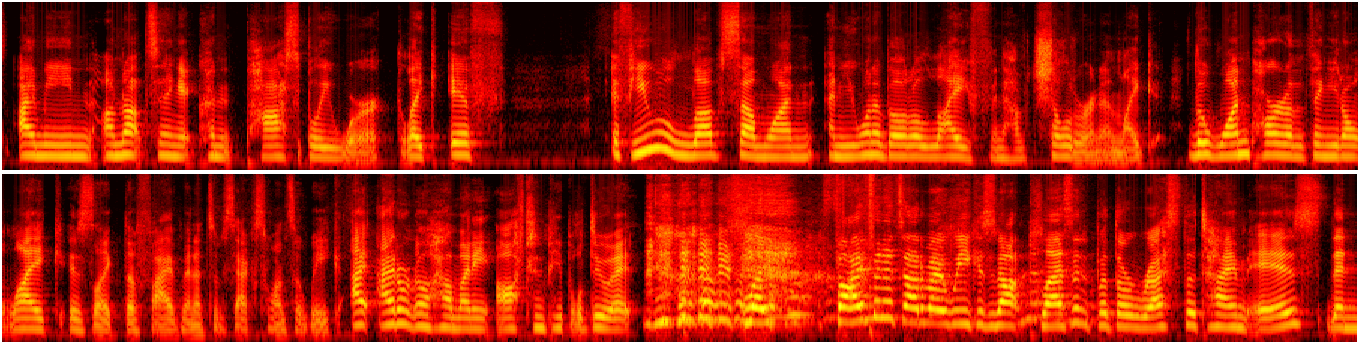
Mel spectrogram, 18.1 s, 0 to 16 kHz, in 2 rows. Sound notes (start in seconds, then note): 13.4 laughs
